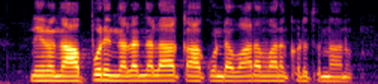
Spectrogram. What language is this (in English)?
Telugu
